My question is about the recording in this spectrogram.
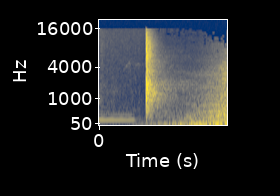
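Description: A single sharp, loud hand clap about three-quarters of a second in, following a low held note that fades out.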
